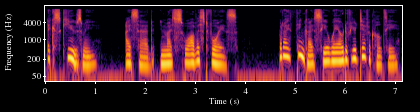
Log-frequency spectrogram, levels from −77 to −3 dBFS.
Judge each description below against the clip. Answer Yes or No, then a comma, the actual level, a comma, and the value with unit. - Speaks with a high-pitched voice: No, medium, 160 Hz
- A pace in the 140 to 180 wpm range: Yes, average, 160 wpm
